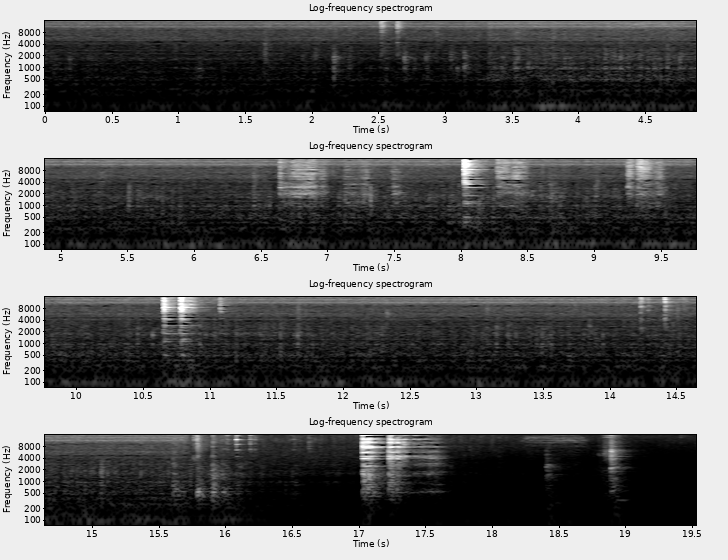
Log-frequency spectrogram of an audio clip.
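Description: Ramyeon boiling in a stainless steel pot with a steady bubbling hiss, stirred with metal chopsticks that clink sharply against the pot several times. About sixteen seconds in the bubbling stops, and a few metal clanks follow as the pot is handled.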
